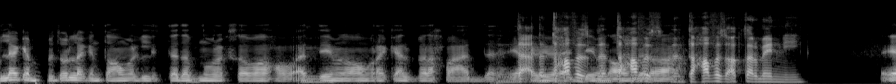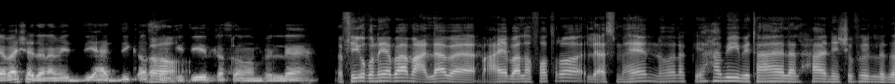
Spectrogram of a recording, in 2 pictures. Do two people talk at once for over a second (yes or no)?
yes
